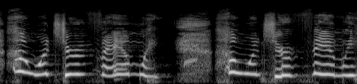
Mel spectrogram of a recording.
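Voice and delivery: high, loud, crying demonic voice rising with each repeat; menacing spirit voice breaking into a cry. Retold or imitated. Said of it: "he says it three times".

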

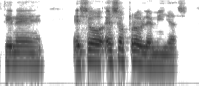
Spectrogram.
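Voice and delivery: normal talking voice

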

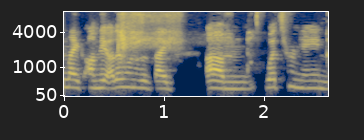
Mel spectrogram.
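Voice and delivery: usual speaking voice

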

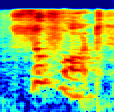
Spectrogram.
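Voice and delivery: high, held-back storybook yell; bossy creature in a soft mock yell; mock bellow. A narrator's reading. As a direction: order it high but soft. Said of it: "brüllt er".

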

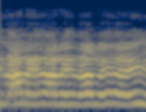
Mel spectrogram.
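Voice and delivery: put-on a frantic kid crying out; desperate child. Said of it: "Y el nene". (el niño grita desesperado, muy agudo)

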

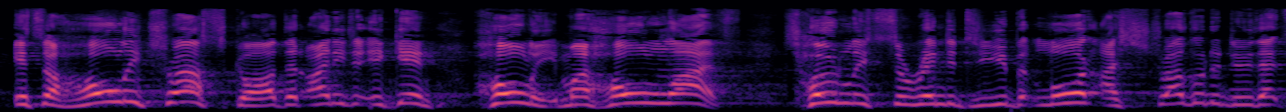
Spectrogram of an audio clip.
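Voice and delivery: high, loud impassioned prayer; fervent loud prayer. Acted. Believer praying aloud before the church, fervent loud prayer. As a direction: cry out to God in full voice.

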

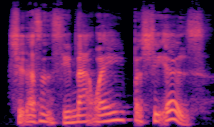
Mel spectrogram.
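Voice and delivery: high, small spirit voice; Snowdrop voice. A narrator's reading. Snowdrop answering Avery in a high voice. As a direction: pitch it up as the little Snowdrop.

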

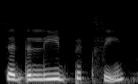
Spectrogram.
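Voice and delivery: usual speaking voice

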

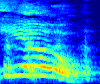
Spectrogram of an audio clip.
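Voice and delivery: loud high shout of delight. Retold or imitated. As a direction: yell it at the TV, thrilled. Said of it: "I'm like".

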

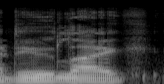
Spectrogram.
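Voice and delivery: ordinary talk, nothing marked

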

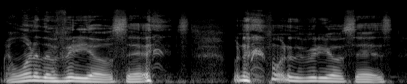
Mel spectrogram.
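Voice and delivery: real laughter breaking up the sentence; laughing. Real, not acted. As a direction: try to explain while cracking up. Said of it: "I'm laughing".

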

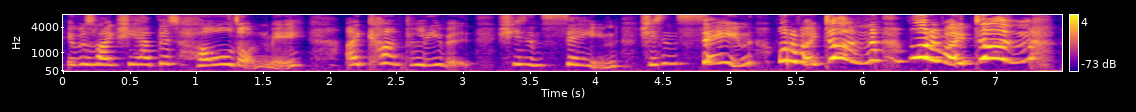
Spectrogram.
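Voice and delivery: high, loud, desperate sobbing confession; falling apart in tears, voice rising to a wail; blubbering. A narrator's reading. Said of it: "blubbering and stuttering like a bloody baby walrus".

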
